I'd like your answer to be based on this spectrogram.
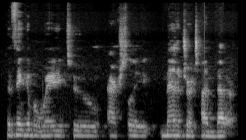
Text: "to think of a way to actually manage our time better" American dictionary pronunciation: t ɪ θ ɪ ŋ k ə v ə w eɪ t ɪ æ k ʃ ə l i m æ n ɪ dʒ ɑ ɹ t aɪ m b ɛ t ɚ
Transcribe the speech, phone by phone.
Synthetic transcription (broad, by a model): t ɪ θ ɪ ŋ k ə v ə w eɪ t ɪ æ k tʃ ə l i m æ n ɪ dʒ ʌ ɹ t aɪ m b ɛ t ɚ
